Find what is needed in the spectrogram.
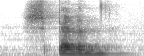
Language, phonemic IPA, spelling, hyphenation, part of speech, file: Dutch, /ˈspɛ.lə(n)/, spellen, spel‧len, verb / noun, Nl-spellen.ogg
- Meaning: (verb) to spell; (noun) plural of spel (“game in general”)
